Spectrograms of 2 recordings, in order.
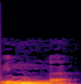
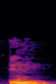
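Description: First: إن said "inna" with held n; doubled nun. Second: Said in the usual way. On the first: Shown as a demonstration. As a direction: lengthen the n of إن and add a: "inna". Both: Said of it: "بتشديد النون".

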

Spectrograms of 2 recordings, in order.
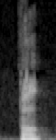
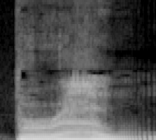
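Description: First: "bro" dulled to "bo", no glide; blunt, weak vowel. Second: "bro" slow with a full oh glide. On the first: Teacher copying a student's mistake, blunt vowel. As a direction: drop the slide, saying a blunt "bo". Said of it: "就太钝了". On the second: Teacher modelling for a student, full glide. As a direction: draw the vowel of "bro" through its slide. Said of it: "滑动的更饱满一点". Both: Shown as a demonstration.

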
